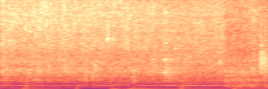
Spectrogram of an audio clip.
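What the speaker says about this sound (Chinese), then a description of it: "炸至这样，稍微有点变色之后，就可以捞起来了。" King oyster mushroom pieces deep-fry in hot oil, a loud, close, continuous sizzle with occasional soft knocks from stirring.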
